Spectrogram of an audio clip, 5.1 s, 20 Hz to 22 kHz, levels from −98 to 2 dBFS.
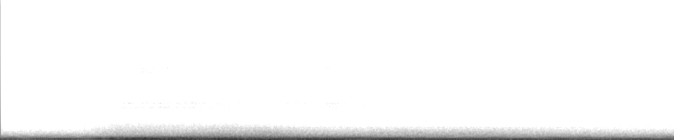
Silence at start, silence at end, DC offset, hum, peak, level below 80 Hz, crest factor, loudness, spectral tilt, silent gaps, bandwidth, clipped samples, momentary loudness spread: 0 s; 0 s; under 0.1%; none; -10 dBFS; -40 dBFS; 14 dB; -29 LUFS; -16 dB/octave; none; 1.6 kHz; under 0.1%; 8 LU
